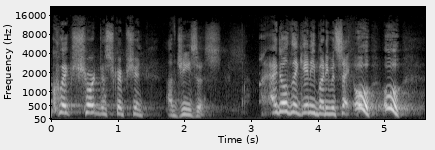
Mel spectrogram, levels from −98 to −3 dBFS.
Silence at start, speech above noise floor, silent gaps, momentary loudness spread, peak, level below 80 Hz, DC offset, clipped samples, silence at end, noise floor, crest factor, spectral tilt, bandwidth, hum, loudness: 0 s; 31 dB; none; 20 LU; -10 dBFS; -82 dBFS; under 0.1%; under 0.1%; 0.2 s; -59 dBFS; 20 dB; -3.5 dB/octave; 14.5 kHz; none; -28 LUFS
